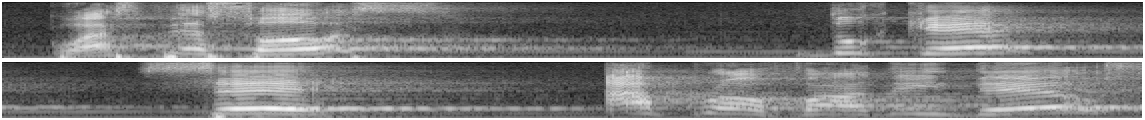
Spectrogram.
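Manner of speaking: loud, slow scripture declamation; forceful preaching. Real, not acted. Preacher quotes Corinthians to church, loud measured declamation. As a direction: drive each phrase out to the congregation.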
